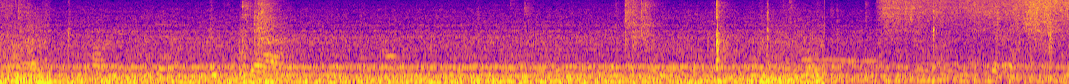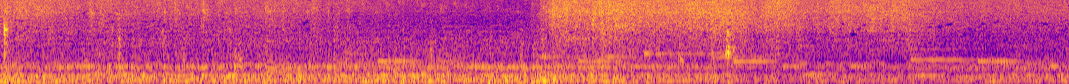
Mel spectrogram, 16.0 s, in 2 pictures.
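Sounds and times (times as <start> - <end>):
garlic sizzling in hot oil: 6.6 - 16.0.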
